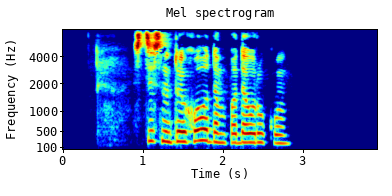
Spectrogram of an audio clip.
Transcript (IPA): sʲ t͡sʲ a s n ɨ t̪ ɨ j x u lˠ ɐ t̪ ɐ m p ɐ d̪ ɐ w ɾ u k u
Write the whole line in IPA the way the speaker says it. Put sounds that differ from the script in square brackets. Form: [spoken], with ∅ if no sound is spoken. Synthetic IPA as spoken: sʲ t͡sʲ [i] s n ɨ t̪ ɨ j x [ɔ] lˠ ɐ [d̪] ɐ m p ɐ d̪ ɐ w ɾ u k u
